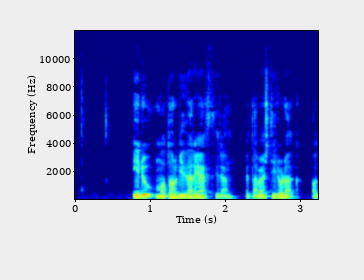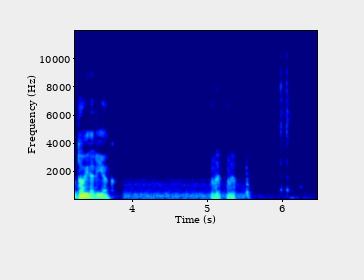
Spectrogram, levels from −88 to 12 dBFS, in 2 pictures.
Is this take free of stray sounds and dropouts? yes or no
no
